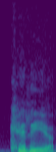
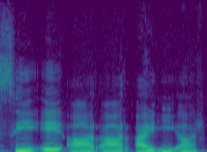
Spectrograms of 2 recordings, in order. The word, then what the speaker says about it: career: Now this word, not only is it pronounced wrongly, it is also spelt wrongly. Most people spell the word as C-A-R-R-I-E-R, and they also say it carrier. It's not carrier. Carrier is a completely different word. Career.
